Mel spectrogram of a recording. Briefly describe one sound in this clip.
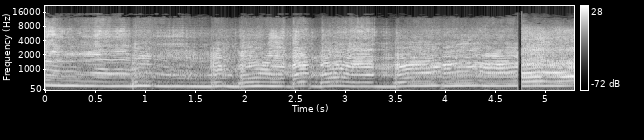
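A small car engine revs hard and rasps, its pitch rising and dipping.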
